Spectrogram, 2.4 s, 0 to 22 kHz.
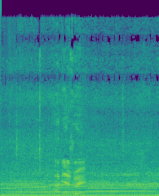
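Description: Engine of a Toyota GT86 under acceleration with the tires starting to lose grip, a loud continuous drone filling the cabin while a voice speaks briefly over it.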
